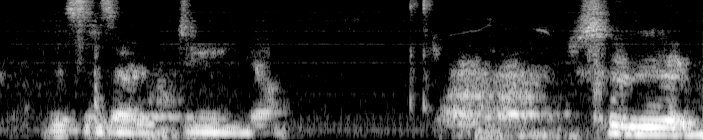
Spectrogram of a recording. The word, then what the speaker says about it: Arduino: That was not actually how you pronounce it. That was Arduino, spelled ARDUINO. This is Arduino.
